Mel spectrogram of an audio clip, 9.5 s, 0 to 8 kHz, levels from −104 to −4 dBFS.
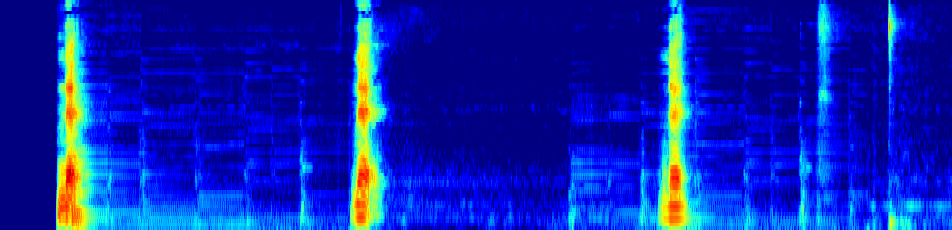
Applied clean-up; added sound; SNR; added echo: neural mask model DeepFilterNet 3.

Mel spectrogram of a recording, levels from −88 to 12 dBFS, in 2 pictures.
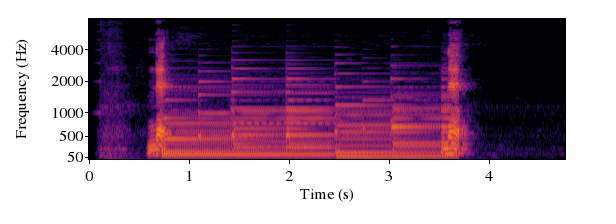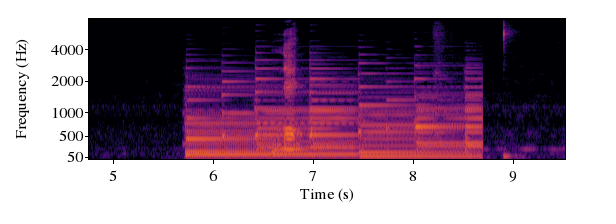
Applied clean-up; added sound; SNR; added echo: none; Piano; -4 dB; none.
